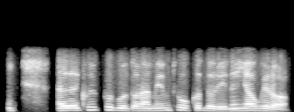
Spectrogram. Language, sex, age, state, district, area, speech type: Manipuri, male, 18-30, Manipur, Kangpokpi, urban, conversation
